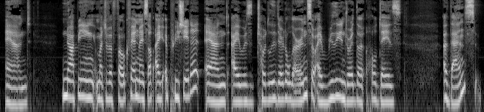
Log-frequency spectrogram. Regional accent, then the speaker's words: Nova Scotia, Canada; but I'm from the South Shore, and it is a tiny, tiny little town.

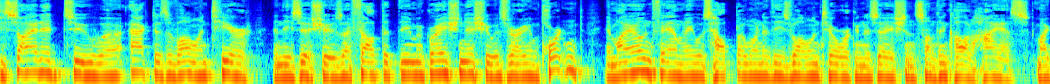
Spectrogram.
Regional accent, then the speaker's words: Johnstown, Pennsylvania, United States; We settled in western Pennsylvania in my hometown of Johnstown, Pennsylvania, which was a burgeoning iron and steel center at the time.

